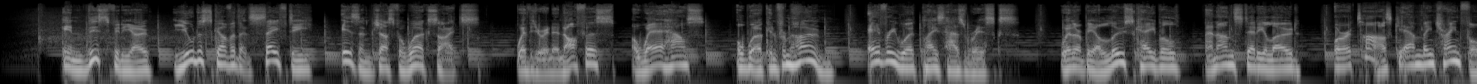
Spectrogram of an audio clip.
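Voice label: NARRATION, Authentic Australian Voiceover; WORKSAFE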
